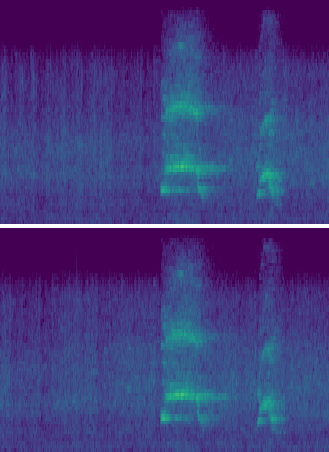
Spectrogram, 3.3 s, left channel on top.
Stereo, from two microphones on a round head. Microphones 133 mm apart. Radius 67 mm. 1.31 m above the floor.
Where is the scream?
Centre (ahead or behind), 0.5 m; by 2.9 s 25° left (ahead or behind), 1.6 m.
